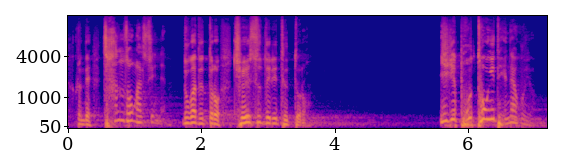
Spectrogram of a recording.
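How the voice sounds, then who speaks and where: A man preaching a sermon as a pastor, animated and swinging between low murmurs and raised exclamations. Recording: long hall reverb.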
